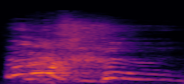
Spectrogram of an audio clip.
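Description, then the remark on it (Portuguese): A single loud sneeze, a sharp breathy burst that trails off over about a second, with no talking around it. “Saúde, né?”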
